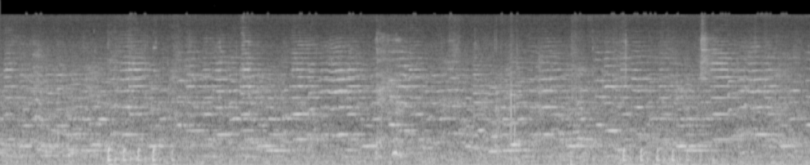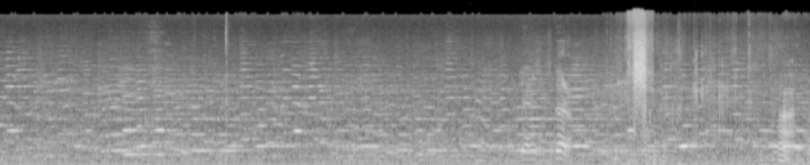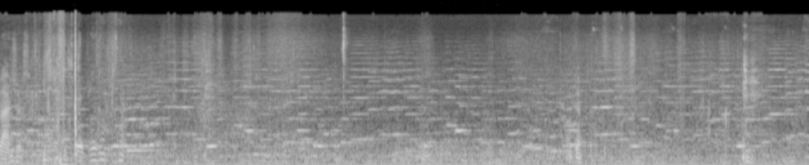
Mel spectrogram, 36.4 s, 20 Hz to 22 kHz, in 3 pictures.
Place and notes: sitting down to the terrace of the tapas cafe, a violinist is playing irish folk tune near the place, I give a light to someone, having a brandy
Nerja, Málaga, Spain, December 2007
